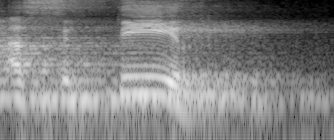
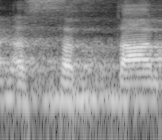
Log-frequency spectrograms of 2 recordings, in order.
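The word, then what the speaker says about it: السِّتِّير: ایک نام ہے الستیر، جسے بہت سارے لوگ کیا کہتے ہیں، الستار کہتے ہیں۔ ابھی کہا نا کہ صحیح نطق، صحیح تلفظ سے اپنی زبان سے ادا کرنا، تو صحیح نام کیا ہے، الستیر ہے یا الستیر ہے، سین تا اس کے بعد یا ہے، الف نہیں ہے، ٹھیک ہے۔ الستار اللہ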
